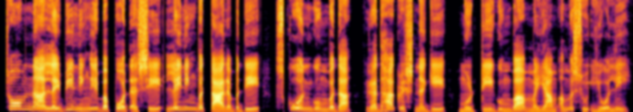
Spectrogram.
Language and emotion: Manipuri, neutral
